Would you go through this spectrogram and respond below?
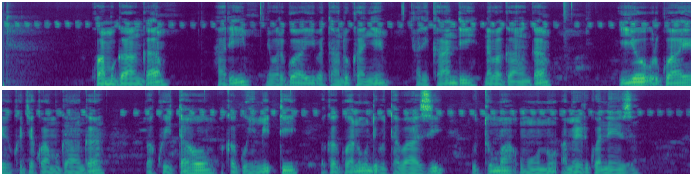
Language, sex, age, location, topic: Kinyarwanda, male, 25-35, Kigali, health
